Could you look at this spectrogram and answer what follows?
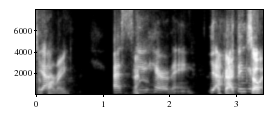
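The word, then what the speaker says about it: Heerenveen: So how did it go about getting that professional deal with okay, is it, you're gonna have to pronounce it Yeah, for me. SC Heravane.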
